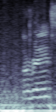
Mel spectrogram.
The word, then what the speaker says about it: Aransas: Aransas.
